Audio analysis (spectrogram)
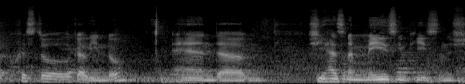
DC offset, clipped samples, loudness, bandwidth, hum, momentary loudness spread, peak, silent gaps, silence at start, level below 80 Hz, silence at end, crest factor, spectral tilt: under 0.1%; under 0.1%; -28 LUFS; 16.5 kHz; none; 12 LU; -12 dBFS; none; 0 s; -68 dBFS; 0 s; 16 dB; -5.5 dB/octave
